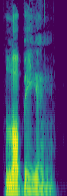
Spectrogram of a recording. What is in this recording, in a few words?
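"lobbying", English, British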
